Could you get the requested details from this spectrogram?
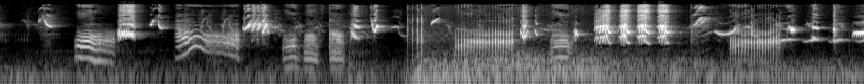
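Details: Female Javan myna giving a provoking song so listening Javan mynas respond straight away: dense downslurred whistles and rasping squawks mixed with two longer harsh, buzzy grating notes.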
